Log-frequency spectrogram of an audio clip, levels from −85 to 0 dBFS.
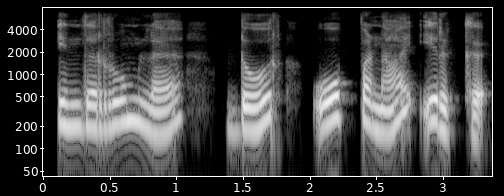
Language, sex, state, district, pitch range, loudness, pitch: Tamil, female, Tamil Nadu, Nilgiris, 185-235 Hz, -15 LUFS, 210 Hz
